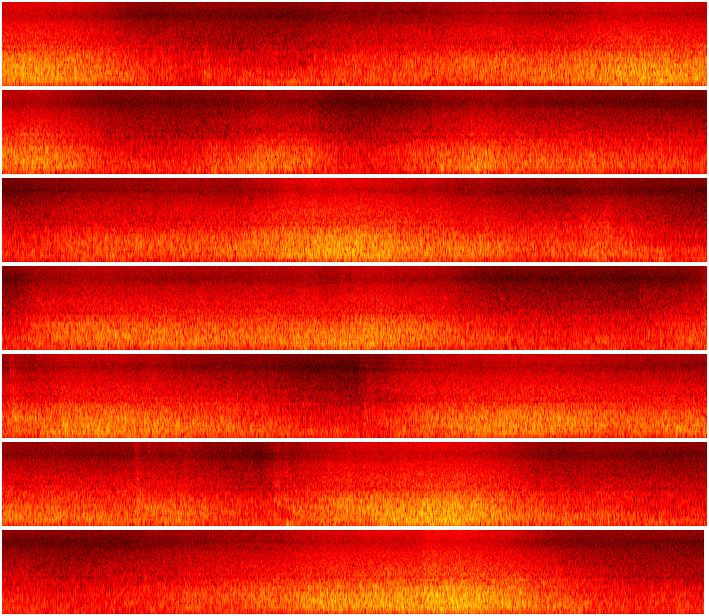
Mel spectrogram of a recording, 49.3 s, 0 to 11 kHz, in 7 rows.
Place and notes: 芝蘭公園, 三芝區後厝里, New Taipei City - the waves
Big Wave, Sound of the waves
Zoom H2n MS+H6 XY
15 April 2016, ~08:00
